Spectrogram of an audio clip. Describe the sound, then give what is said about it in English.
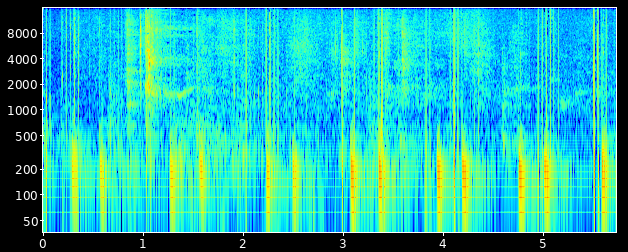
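Low, muffled drum beats thud in a steady double-pulse rhythm like a heartbeat, repeating about a dozen times at moderate volume with faint higher clicks and hum between them. “Sure enough, it started to fall with snow because winter came, and those drum beats started to get fainter, just like the grasshopper's heartbeat.”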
